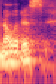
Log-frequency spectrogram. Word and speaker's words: mellitus: a clinical app on diabetes mellitus or mellitus i pronounce it mellitus that you can read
